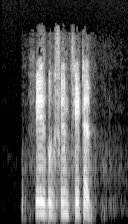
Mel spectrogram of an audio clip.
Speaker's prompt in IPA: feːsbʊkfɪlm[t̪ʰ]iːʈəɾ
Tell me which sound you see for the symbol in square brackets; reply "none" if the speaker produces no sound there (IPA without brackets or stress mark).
t̪ʰ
